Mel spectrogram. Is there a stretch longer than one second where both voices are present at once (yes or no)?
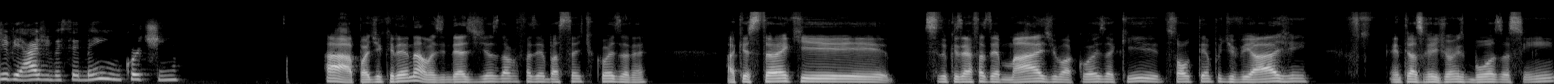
no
